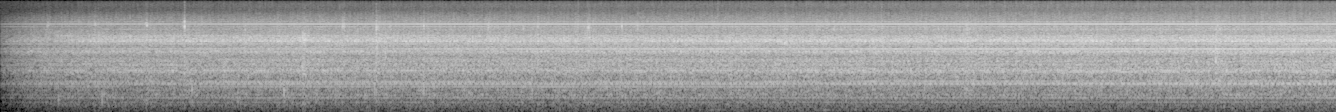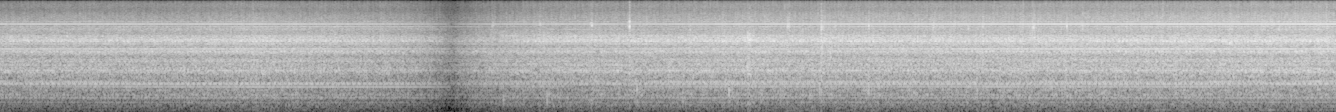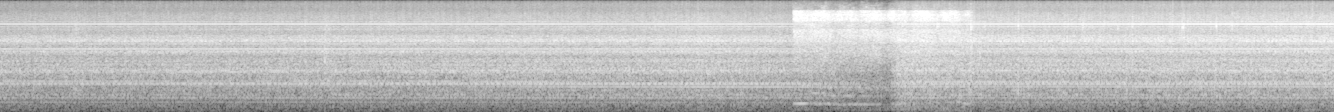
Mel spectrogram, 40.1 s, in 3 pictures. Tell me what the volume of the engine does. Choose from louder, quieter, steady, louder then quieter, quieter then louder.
louder.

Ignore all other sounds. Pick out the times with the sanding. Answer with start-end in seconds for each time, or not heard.
34.6-36.5.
